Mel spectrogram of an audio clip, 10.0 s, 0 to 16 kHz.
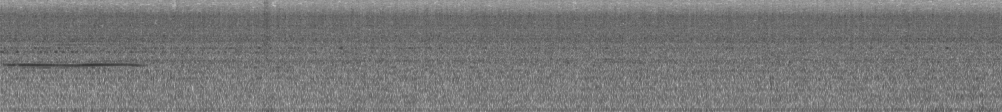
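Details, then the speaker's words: Oldsmobile Cutlass 307 V8 after compression testing and reassembly: a deep idle rumble with an uneven, shaky undertone under noisy surroundings. The engine still runs rough, and the cause is not found. "Engine's still shaking, so I don't know what it is."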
